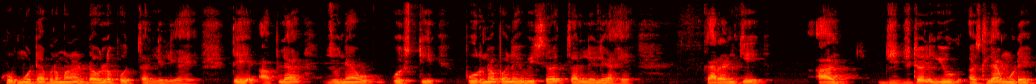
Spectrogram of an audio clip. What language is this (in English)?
Marathi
